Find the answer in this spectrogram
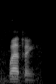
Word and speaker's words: Wapping: And Andrew, correct me if I'm wrong, if I'm pronouncing it wrong. It's Wapping? Wapping.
